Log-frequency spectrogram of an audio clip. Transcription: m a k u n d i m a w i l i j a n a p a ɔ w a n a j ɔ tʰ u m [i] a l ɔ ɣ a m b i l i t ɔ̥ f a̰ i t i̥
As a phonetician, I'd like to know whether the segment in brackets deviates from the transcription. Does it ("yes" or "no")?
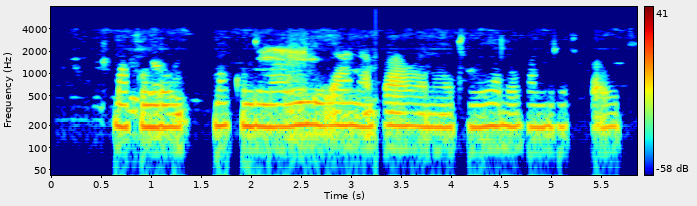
no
